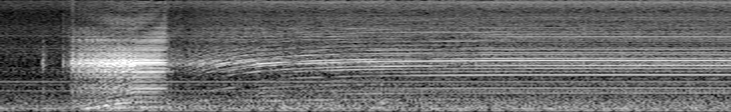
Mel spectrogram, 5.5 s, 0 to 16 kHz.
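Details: 2007 BMW 335i E90 electric coolant pump test, ignition on, microphone under front near pump; replacement pump about 10,000 miles old; brief louder burst then faint steady hum, no grinding or rattle: normal operation.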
